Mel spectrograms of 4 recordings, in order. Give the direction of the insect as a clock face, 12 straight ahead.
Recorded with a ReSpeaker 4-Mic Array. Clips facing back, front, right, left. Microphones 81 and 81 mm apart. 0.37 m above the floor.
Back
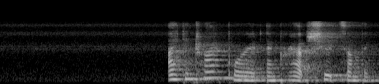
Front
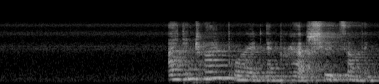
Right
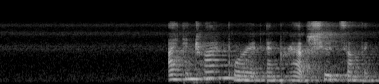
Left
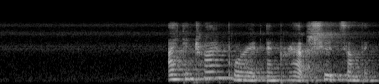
I don't hear an insect.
